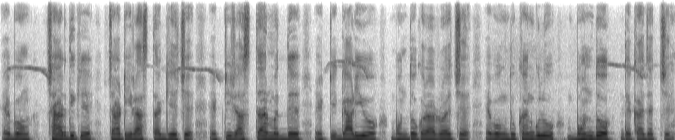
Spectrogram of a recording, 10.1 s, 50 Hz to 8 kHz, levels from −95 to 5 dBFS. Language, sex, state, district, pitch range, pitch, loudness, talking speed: Bengali, male, Assam, Hailakandi, 145-155 Hz, 150 Hz, -19 LUFS, 105 wpm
